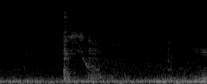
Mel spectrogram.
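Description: A single brief cough about two-thirds of a second in, over a low steady hum.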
